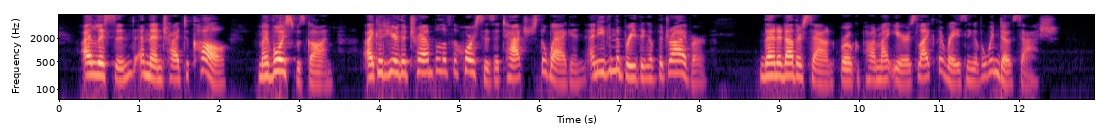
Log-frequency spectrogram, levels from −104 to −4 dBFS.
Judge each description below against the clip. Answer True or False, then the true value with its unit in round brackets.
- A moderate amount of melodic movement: False (7.2 semitones)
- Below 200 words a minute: False (205 wpm)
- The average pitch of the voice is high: True (220 Hz)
